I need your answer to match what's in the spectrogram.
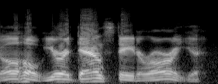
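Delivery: put-on hostile, angry local voice, jabbing. Speaker acts out upstate locals confronting a downstater, mock-angry upstate local. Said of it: "they get angry".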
